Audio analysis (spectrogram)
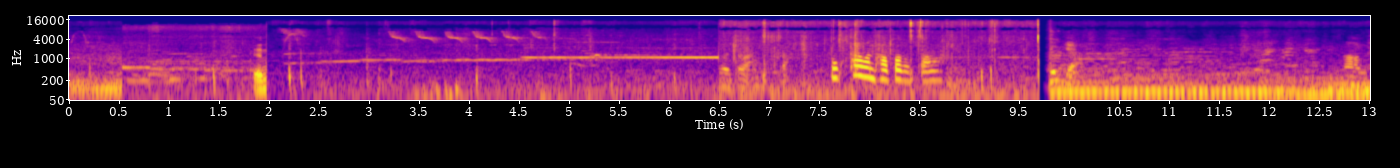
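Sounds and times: small birds chirping: 0.0s - 5.4s.

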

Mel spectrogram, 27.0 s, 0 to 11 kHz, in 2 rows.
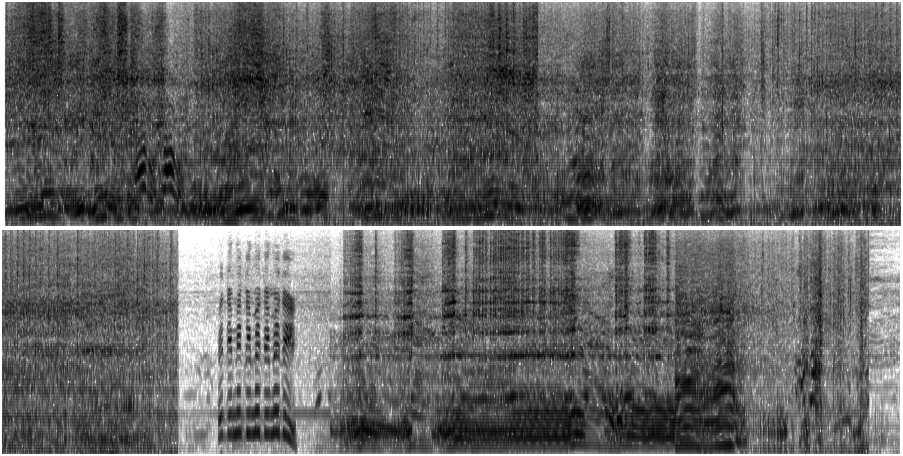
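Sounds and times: dirt bike engines revving: 0.0s - 26.9s.

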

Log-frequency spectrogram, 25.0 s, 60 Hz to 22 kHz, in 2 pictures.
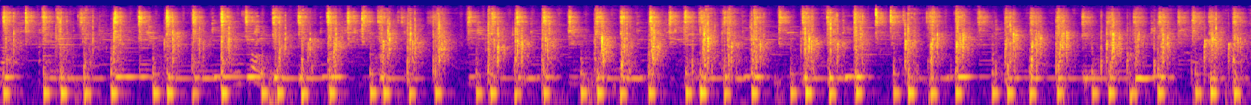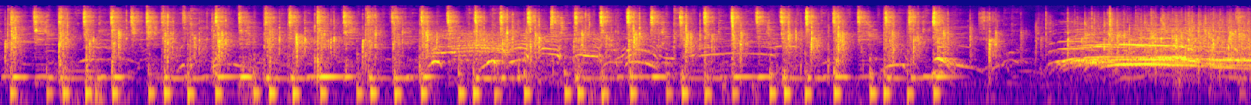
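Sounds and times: hand drum: 0.0s - 22.4s
voices singing: 0.0s - 22.6s
hand claps: 0.0s - 25.0s.

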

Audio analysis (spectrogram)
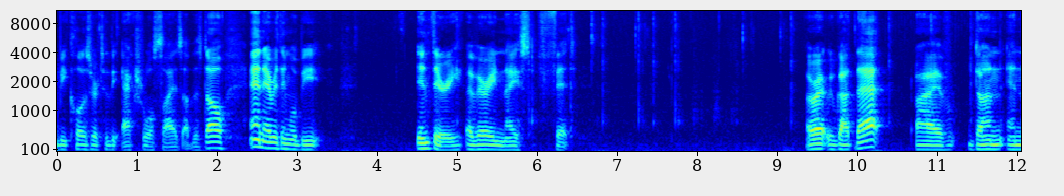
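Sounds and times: computer keyboard clicks: 6.7s - 7.9s, 8.5s - 9.3s.

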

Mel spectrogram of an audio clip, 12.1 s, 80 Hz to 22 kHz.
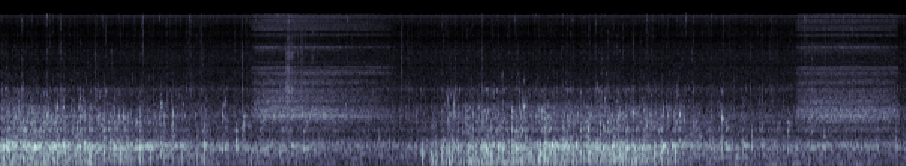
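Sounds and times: diver's bubbles gurgling: 0.0s - 3.4s, 5.4s - 10.7s
regulator breath hiss: 3.4s - 5.4s, 10.6s - 12.0s.

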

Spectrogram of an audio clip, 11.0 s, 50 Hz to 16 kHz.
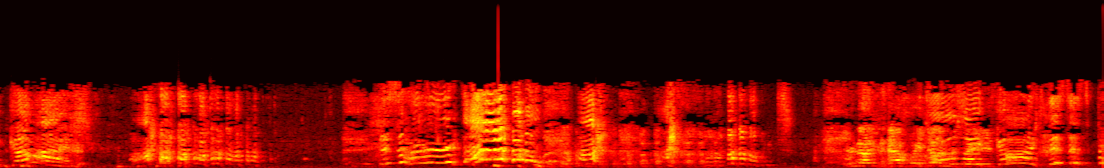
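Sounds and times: woman laughing: 0.0s - 2.7s, 3.8s - 8.0s.

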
